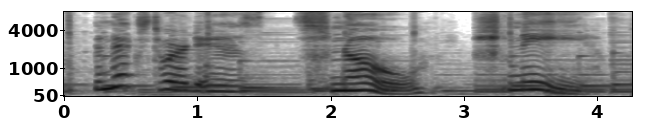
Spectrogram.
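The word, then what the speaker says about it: Schnee: noun now take note s c h this combination of letters that's pronounced as sh as in Shepherd shell so shne it's a masculine noun there shne German is fun do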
